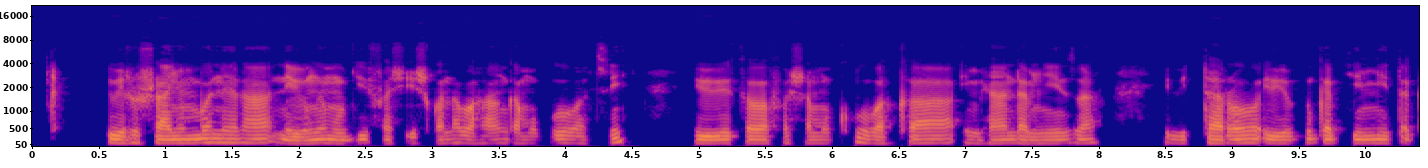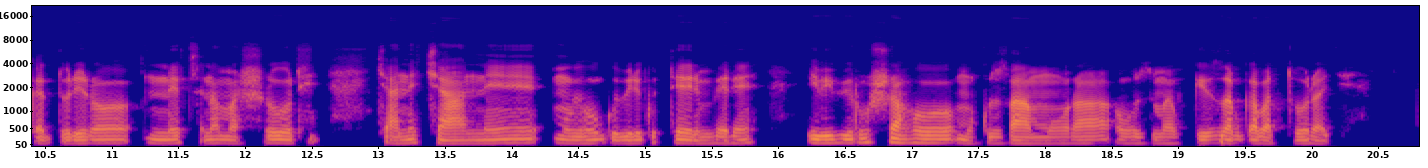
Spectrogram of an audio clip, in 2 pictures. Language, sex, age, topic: Kinyarwanda, male, 25-35, health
